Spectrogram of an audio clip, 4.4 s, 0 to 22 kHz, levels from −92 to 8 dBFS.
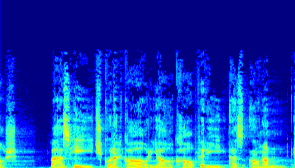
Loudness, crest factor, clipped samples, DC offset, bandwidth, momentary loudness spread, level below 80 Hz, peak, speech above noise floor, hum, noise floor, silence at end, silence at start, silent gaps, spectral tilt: -24 LUFS; 20 dB; under 0.1%; under 0.1%; 15.5 kHz; 7 LU; -32 dBFS; -4 dBFS; 28 dB; none; -52 dBFS; 0 s; 0 s; none; -4.5 dB/octave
